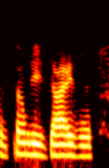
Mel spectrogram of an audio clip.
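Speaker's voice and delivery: ordinary delivery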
